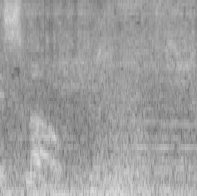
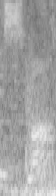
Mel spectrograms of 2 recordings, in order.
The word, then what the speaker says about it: Smough: Or some people say Smough. I say Smough because there's another character in this named Goth, spelled the same way.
